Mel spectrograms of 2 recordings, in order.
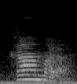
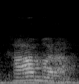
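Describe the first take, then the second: First: The stress is on the first syllable. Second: The stress is on the first syllable.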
